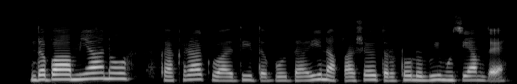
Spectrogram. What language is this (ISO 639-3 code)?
pus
